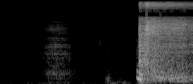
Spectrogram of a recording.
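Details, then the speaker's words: A male, after an urge to sneeze and a tickle, gives a soft indrawn breath, a brief catch, then one loud, forceful, spraying wet sneeze. "Oh god. Oh, I got to sneeze. I'm going to sneeze. Got to sneeze."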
